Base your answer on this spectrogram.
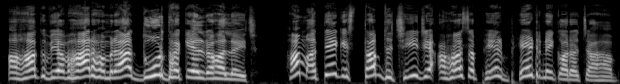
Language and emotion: Maithili, angry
